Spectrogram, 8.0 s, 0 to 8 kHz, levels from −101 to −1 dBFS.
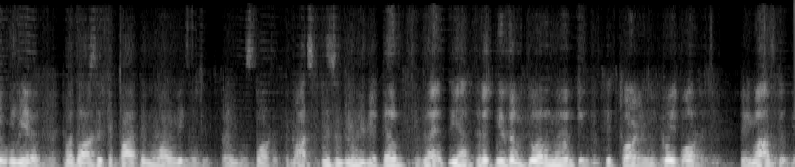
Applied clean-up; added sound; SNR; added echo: neural mask model DeepFilterNet 3.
